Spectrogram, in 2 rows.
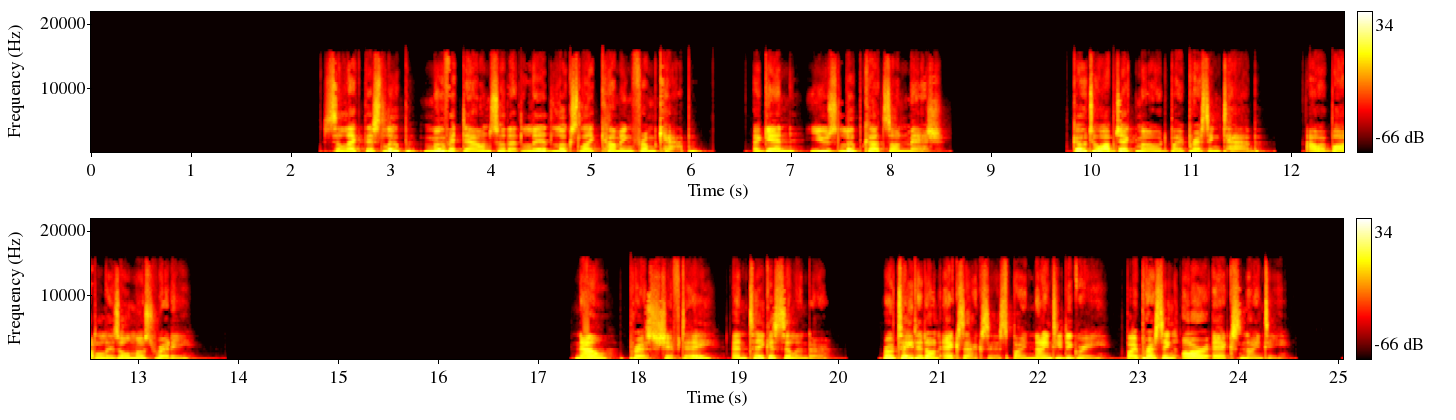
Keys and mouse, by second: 3.4 s, 3.4 g, 6.8 ctrl+r, 10.0 Tab, 10.4 KP_1, 11.8 click, 17.0 shift+a, 22.1 r, 24.1 KP_3.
